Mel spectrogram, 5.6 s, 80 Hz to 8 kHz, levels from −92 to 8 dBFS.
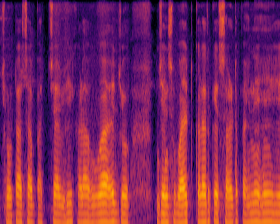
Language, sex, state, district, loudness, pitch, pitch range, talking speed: Hindi, male, Uttar Pradesh, Lucknow, -18 LUFS, 115 Hz, 110-120 Hz, 170 wpm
